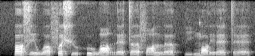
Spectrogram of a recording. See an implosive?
no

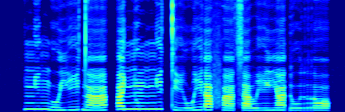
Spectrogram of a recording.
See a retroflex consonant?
no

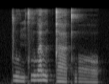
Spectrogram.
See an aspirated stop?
yes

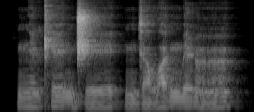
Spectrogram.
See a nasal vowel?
yes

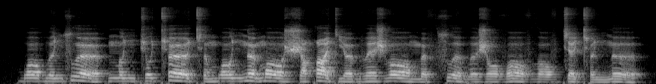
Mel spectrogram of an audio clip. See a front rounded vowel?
yes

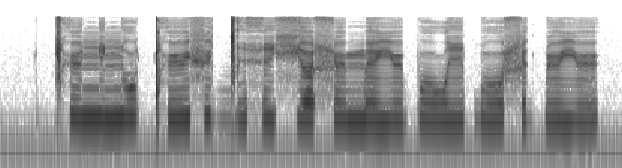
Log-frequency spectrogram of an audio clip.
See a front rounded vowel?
yes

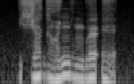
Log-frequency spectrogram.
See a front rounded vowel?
yes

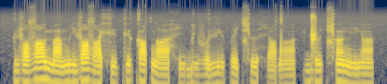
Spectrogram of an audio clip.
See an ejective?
no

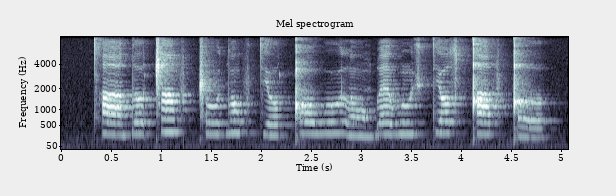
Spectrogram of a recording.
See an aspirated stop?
yes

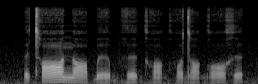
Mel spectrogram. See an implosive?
yes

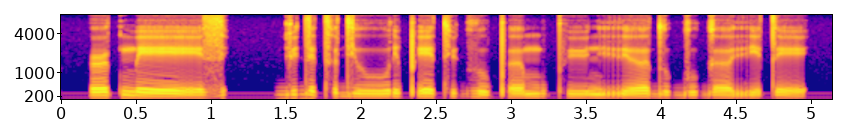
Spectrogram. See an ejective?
yes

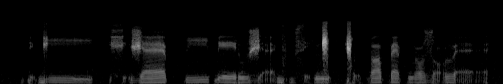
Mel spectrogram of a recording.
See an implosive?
yes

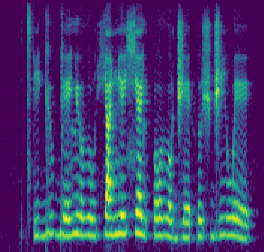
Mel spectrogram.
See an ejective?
yes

